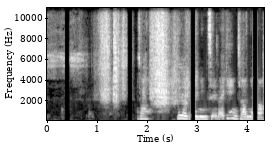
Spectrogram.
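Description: Stiff paper rustles and slides under hands.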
